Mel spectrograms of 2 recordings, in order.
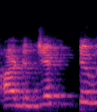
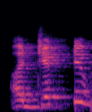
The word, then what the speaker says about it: adjective: Listen, इसको ना adjective नहीं बोलते, D is silent. Okay, adjective बोलते, adjective. Adjective, D sound नहीं लगाएंगे.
